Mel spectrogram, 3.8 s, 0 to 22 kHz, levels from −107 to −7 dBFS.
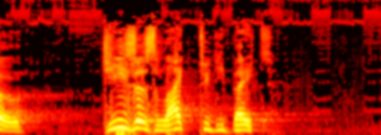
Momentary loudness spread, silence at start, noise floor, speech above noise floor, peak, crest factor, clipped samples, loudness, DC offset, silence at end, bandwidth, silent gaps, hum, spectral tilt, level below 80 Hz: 16 LU; 0 s; -58 dBFS; 32 dB; -12 dBFS; 16 dB; under 0.1%; -26 LUFS; under 0.1%; 1.1 s; over 20 kHz; none; none; -4.5 dB/octave; -50 dBFS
